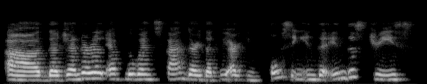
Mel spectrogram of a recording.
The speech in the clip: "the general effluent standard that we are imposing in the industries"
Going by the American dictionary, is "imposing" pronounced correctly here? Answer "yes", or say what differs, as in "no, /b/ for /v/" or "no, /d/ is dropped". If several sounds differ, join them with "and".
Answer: no, /s/ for /z/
